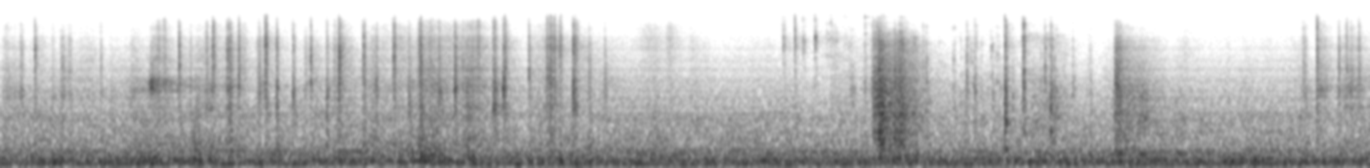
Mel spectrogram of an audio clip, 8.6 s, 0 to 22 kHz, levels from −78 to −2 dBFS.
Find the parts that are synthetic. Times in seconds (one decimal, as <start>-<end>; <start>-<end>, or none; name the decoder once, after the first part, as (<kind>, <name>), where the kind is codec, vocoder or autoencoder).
0.0-5.0 (autoencoder, DAC-VAE); 6.9-8.6

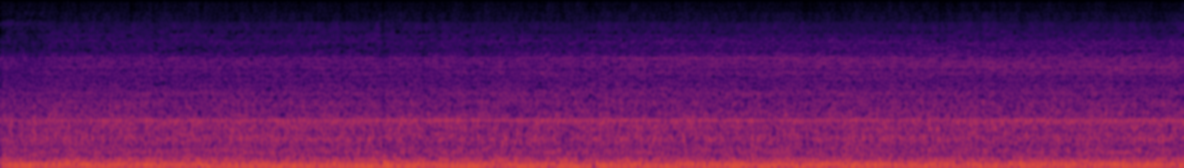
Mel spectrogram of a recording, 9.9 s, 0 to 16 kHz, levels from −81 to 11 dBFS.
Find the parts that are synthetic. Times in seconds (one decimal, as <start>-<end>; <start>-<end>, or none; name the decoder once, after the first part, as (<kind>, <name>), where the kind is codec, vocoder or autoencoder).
0.0-2.6 (autoencoder, DAC-VAE); 3.4-9.9

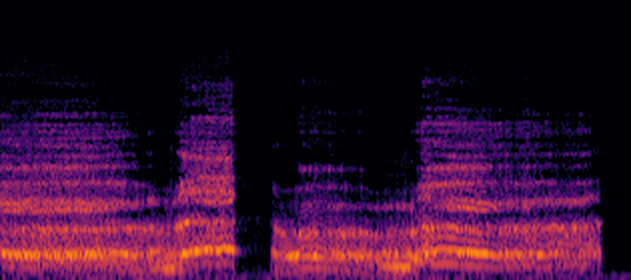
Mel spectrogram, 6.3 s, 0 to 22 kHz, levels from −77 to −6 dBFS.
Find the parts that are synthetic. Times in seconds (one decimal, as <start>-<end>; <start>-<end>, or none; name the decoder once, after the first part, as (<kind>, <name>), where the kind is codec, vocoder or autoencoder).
none

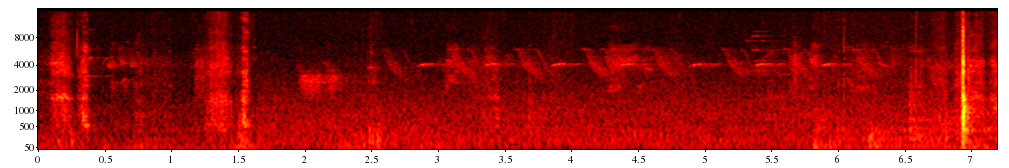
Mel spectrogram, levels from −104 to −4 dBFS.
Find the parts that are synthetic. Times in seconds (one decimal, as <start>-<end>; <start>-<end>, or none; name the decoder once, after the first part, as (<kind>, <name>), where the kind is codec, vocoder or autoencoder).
none

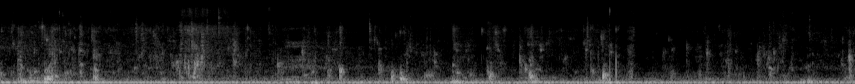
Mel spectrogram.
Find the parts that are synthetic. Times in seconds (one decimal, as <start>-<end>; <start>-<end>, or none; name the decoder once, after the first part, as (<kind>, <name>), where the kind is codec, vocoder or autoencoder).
4.3-5.8 (autoencoder, DAC-VAE)

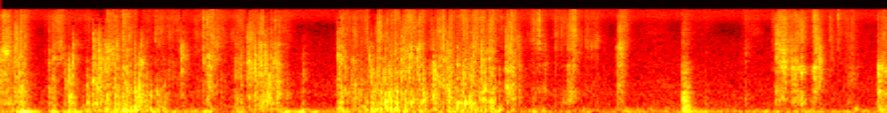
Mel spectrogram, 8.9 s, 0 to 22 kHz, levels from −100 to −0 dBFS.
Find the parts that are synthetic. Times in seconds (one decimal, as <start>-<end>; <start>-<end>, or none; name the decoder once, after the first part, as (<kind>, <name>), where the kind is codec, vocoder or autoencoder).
none

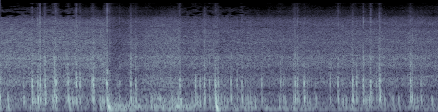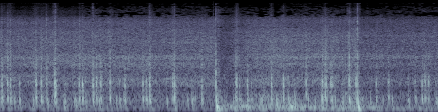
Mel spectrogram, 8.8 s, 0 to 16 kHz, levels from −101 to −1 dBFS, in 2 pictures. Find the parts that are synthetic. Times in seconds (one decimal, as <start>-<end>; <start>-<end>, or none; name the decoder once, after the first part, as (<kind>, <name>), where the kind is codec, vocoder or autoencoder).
0.8-1.8 (autoencoder, DAC-VAE); 2.5-5.2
